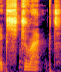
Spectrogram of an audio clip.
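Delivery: extract with the second syllable -tract stressed. Demonstrating word stress in an english pronunciation lesson: stress on extract. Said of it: "You stress the second syllable here".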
